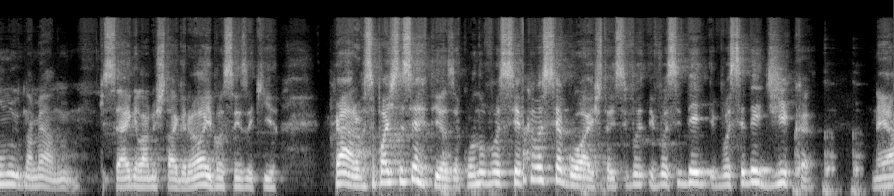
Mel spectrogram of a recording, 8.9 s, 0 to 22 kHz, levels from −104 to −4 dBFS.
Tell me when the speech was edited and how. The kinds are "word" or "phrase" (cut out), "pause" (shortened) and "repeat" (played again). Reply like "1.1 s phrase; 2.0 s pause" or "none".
1.0 s word; 2.1 s word; 5.2 s word; 6.8 s word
